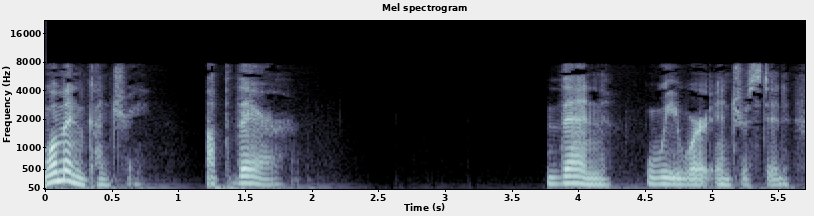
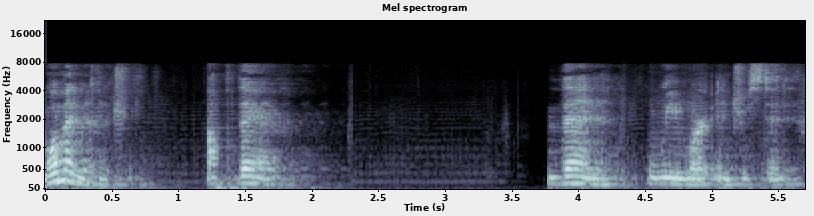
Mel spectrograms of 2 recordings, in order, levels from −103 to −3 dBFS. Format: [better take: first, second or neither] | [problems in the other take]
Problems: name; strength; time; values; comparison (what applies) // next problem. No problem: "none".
first | noise reduction (neural separator model SepFormer DNS4)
